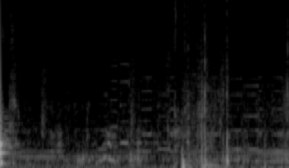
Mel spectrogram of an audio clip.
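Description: A crampon's webbing strap handled and pulled through its metal buckle, with a few small clicks and knocks about three seconds in, over quiet background music.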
